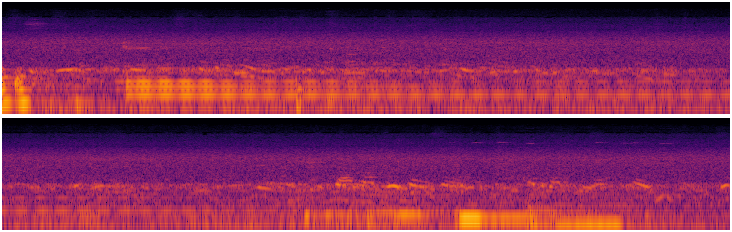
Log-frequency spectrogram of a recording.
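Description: A bass guitar plays low sustained notes.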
